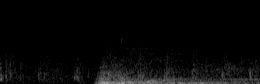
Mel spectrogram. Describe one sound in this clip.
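A heavy thud lands on rock.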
